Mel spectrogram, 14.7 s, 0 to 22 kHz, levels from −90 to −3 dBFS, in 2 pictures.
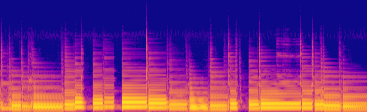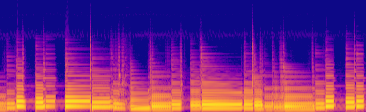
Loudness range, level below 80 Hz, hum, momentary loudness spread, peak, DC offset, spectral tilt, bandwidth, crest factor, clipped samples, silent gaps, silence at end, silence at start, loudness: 1 LU; -32 dBFS; none; 6 LU; 0 dBFS; under 0.1%; -10 dB/octave; 7 kHz; 14 dB; under 0.1%; none; 0.05 s; 0 s; -15 LUFS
